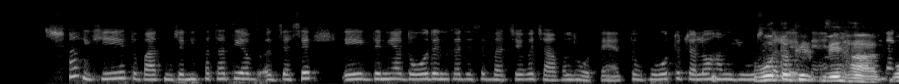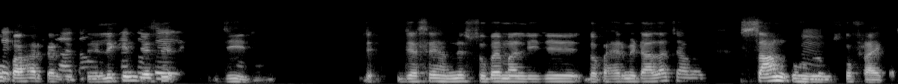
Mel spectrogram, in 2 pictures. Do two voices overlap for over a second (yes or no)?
yes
